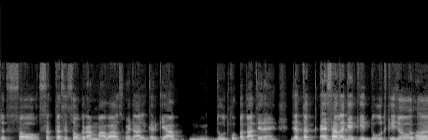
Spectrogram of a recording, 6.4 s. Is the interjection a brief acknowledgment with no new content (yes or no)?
yes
